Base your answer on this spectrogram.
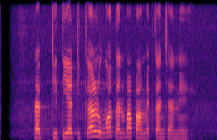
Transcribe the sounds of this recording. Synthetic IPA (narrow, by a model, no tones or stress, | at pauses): rad̪̥i̤t̪iaɖ̥i̤kaluŋɔt̪anpapamɪt̪̚kaɲt͡ʃane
